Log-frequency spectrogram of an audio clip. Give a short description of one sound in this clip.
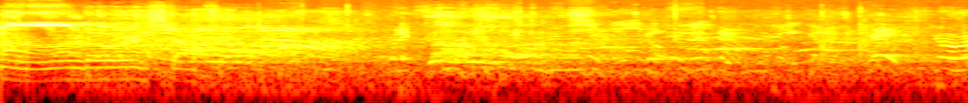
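A large crowd cheers and shouts loudly in an echoing arena.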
